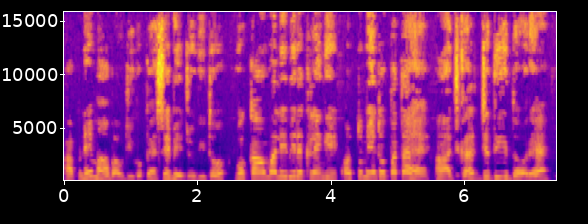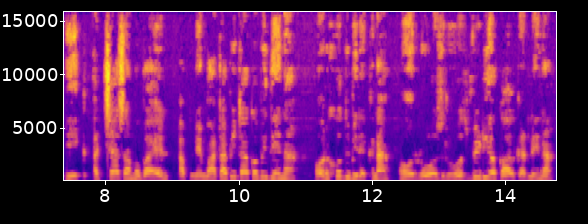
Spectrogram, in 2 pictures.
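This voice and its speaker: A woman's voice: very high voice, lively intonation, a little slow. A woman voicing a scheming, sweet-talking female bird in a cartoon, coaxing and persuasive.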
